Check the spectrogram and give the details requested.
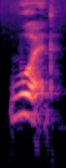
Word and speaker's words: would: We don't say the L sound in this word. It's, what is it? Would, would.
